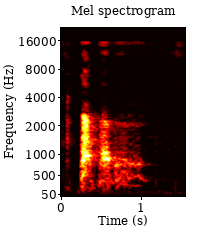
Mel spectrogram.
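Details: Four-month-old pug puppy giving one short, loud bark that trails into a brief whiny tail lasting under a second, indoors, with a person talking to the puppy just before and after.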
